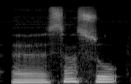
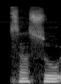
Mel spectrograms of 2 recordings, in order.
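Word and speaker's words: cinsault: Son anagramme cinceau, c'est un cépage me semble-t-il. Voilà, il s'écrit aussi avec un L.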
